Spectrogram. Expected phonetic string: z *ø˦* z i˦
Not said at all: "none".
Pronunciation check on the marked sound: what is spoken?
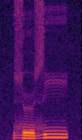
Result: ø˨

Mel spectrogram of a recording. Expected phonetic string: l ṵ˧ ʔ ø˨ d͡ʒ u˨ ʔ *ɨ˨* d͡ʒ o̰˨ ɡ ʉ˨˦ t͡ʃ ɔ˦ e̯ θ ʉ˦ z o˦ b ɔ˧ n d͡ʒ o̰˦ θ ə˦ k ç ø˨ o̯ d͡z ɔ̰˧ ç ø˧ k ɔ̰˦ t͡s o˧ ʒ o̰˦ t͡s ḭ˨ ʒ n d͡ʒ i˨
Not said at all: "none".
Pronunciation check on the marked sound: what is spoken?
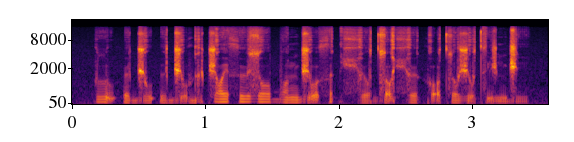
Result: ɨ˨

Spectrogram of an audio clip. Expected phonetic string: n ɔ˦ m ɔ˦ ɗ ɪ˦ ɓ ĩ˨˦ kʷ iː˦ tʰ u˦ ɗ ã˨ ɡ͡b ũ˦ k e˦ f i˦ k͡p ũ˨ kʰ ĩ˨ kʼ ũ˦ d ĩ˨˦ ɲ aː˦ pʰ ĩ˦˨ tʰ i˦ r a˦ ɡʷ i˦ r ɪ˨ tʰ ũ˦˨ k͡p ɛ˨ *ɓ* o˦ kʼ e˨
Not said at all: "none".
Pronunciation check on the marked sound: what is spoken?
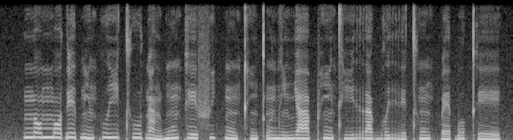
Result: ɓ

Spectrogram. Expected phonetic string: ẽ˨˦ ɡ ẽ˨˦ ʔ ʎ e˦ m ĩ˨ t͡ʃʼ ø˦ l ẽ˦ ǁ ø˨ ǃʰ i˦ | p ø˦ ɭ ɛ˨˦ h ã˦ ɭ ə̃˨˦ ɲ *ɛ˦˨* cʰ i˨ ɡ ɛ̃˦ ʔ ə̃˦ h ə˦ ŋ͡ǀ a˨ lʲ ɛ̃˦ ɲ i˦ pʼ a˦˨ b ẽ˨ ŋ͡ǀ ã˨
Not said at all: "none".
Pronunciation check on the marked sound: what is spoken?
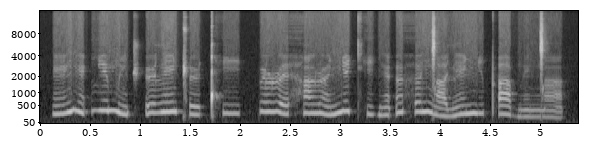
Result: ɛ˦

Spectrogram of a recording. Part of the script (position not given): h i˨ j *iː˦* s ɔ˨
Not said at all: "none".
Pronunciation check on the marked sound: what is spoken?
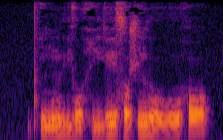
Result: eː˦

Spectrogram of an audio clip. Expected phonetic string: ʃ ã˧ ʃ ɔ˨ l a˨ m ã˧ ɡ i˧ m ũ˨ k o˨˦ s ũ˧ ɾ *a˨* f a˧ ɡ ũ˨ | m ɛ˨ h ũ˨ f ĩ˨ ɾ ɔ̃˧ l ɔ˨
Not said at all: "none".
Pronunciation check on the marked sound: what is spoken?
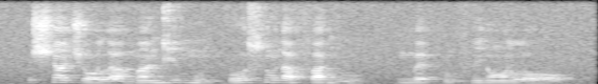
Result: a˨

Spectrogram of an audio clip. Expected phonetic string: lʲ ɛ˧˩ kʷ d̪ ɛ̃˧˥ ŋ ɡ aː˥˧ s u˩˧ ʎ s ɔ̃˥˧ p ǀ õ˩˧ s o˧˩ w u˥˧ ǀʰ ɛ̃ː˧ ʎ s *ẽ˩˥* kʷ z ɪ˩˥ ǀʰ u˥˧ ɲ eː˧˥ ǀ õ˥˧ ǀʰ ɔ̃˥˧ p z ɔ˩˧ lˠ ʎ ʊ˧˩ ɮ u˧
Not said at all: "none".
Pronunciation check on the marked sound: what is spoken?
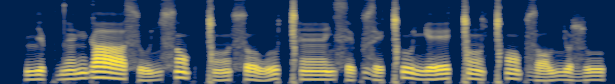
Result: e˩˥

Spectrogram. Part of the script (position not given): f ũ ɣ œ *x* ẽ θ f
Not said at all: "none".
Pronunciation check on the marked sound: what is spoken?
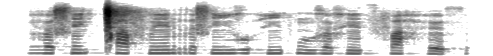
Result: x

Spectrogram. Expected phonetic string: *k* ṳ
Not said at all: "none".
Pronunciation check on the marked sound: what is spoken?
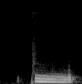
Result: k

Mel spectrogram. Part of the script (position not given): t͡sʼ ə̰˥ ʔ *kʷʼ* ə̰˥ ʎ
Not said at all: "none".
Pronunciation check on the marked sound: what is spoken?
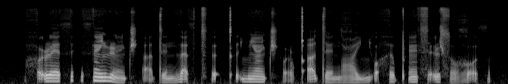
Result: kʼ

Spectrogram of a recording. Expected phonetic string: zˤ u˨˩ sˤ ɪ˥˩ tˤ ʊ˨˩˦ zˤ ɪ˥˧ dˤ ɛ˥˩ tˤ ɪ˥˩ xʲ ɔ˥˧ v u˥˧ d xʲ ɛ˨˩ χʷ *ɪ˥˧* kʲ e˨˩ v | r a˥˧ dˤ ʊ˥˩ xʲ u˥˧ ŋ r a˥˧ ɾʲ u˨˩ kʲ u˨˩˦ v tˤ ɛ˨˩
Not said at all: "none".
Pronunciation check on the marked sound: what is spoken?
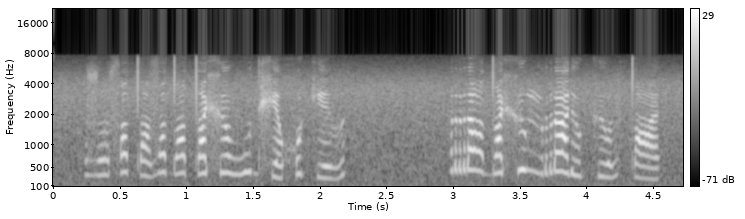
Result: ɪ˥˧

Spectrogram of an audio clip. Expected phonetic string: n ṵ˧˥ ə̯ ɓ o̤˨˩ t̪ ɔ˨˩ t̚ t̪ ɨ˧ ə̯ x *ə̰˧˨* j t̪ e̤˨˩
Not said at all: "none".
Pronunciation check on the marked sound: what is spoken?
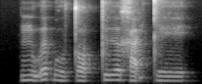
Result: a̰˧˨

